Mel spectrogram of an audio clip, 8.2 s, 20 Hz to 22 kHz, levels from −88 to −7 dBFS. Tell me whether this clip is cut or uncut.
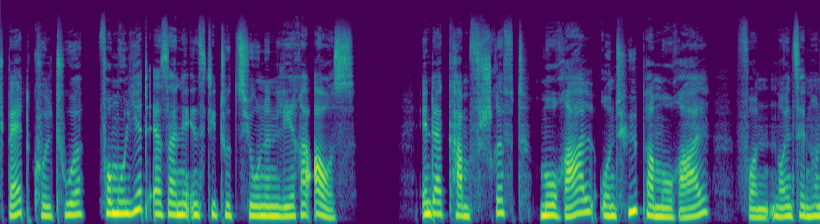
uncut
